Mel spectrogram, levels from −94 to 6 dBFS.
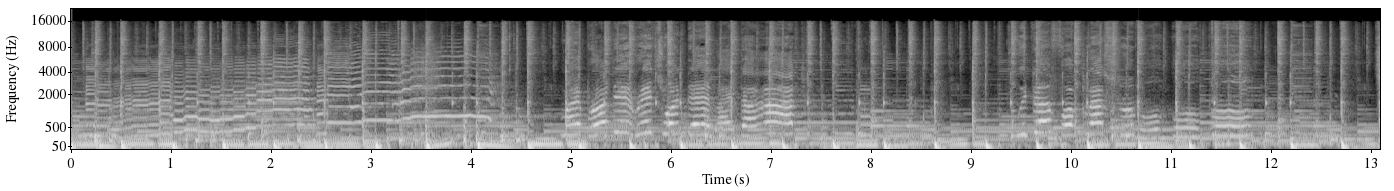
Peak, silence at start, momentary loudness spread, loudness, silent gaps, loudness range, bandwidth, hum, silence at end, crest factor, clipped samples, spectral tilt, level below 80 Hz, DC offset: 0 dBFS; 0 s; 5 LU; -14 LUFS; none; 2 LU; 16.5 kHz; none; 0 s; 12 dB; under 0.1%; -5 dB/octave; -18 dBFS; under 0.1%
